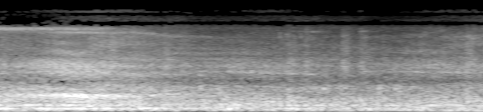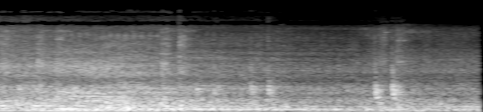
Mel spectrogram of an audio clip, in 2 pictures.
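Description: Diesel train running along the line at the platform: a steady low engine drone with rail and wheel rumble, loudest about a second in and then fading as it moves away.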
